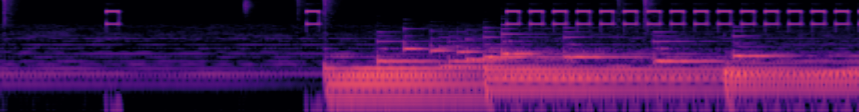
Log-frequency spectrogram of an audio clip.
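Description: A countdown timer ticks in a fast, steady rhythm, kicking in after a few isolated clicks and riding over a low, sustained synth drone. No one speaks.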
